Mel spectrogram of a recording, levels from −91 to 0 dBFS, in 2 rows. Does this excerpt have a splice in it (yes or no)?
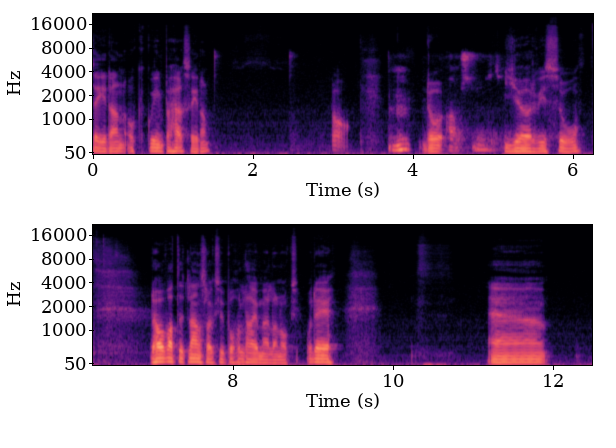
yes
